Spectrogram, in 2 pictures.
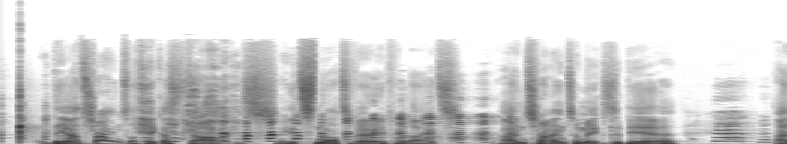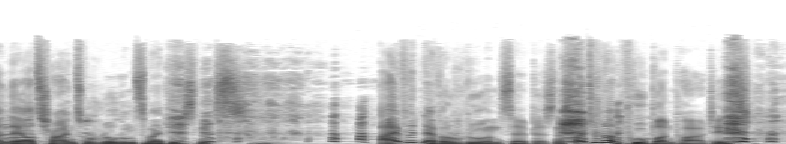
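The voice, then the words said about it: Put-on Danish accent. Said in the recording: “You say that in a more Danish accent? ... Nailed it!”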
